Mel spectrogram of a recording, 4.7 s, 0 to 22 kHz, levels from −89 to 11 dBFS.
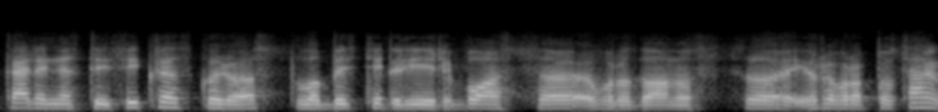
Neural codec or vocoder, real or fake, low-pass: codec, 16 kHz, 0.8 kbps, ZipCodec; fake; 7.2 kHz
